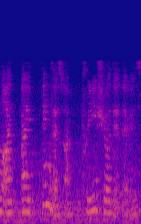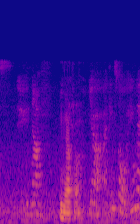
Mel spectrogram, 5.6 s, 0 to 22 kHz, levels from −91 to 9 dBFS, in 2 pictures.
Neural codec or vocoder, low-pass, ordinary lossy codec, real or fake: none; 7.2 kHz; none; real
